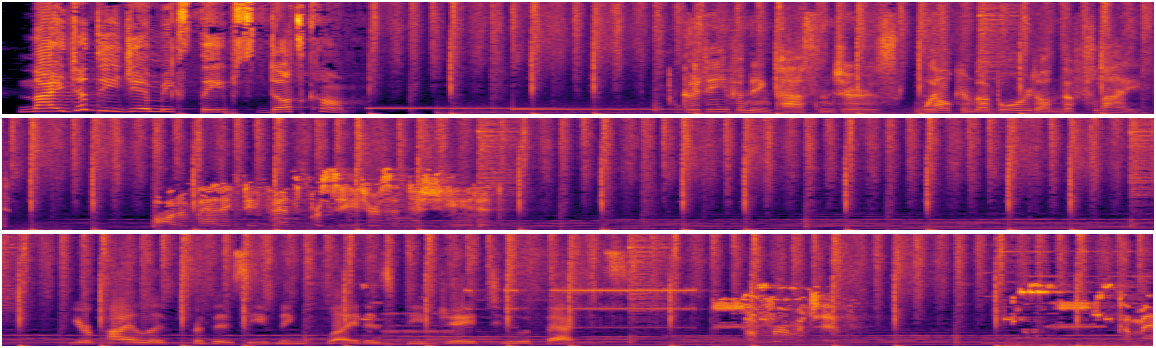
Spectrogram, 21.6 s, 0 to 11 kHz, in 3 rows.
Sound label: Amapiano 2025 Mixtape, Afrobeat; South Africa; Pure Amapiano SA Mix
